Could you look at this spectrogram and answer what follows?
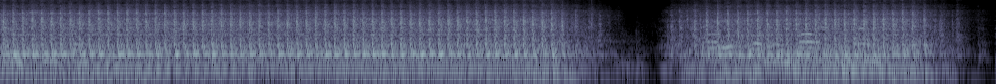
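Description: A fairly loud sewing machine hums and rattles at a steady fast pace for several seconds, stops briefly, then starts up again, close by and continuous.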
